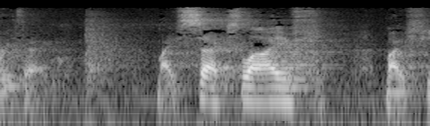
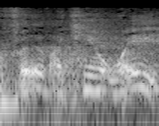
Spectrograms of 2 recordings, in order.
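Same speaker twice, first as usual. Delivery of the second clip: higher, slower, pleading; urgent plea; 9 semitones higher than usual. Retold or imitated. Urging his pastor to meet now, high and drawn out. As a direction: stretch it out, desperate to be heard.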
